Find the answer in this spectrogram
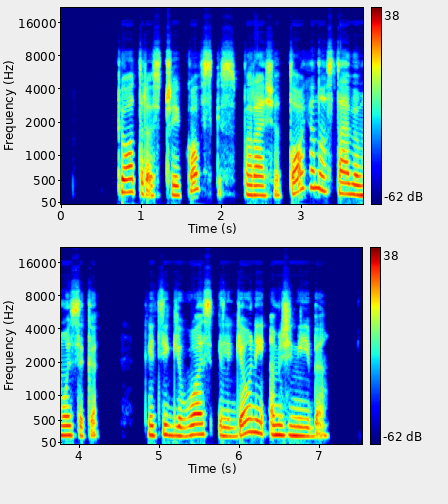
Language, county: Lithuanian, Vilnius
